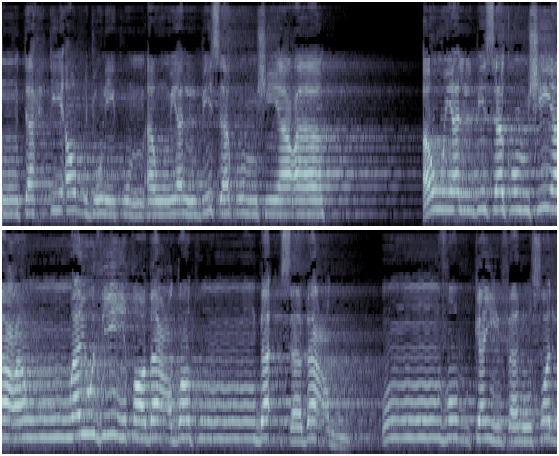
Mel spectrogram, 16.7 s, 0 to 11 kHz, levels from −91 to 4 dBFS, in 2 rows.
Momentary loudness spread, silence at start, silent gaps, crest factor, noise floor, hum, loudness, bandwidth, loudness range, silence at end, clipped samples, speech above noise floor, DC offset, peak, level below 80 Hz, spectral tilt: 12 LU; 0 s; none; 20 dB; -55 dBFS; none; -24 LUFS; 11 kHz; 6 LU; 0 s; under 0.1%; 31 dB; under 0.1%; -6 dBFS; -80 dBFS; -3 dB/octave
